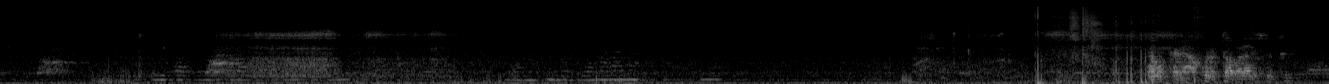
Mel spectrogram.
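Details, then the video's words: A pet dog sleeping peacefully indoors, snoring: low droning breaths with a breathy rasp, two drawn-out snores a few seconds apart, then clicks and rustling near the end. "Mi perro ronca cuando duerme"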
